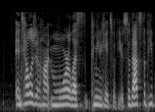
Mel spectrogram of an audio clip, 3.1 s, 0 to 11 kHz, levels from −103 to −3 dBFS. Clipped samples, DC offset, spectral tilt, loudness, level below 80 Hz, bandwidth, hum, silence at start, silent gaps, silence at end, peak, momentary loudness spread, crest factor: under 0.1%; under 0.1%; -4 dB/octave; -42 LUFS; -80 dBFS; 7.6 kHz; none; 0.3 s; none; 0 s; -22 dBFS; 9 LU; 20 dB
